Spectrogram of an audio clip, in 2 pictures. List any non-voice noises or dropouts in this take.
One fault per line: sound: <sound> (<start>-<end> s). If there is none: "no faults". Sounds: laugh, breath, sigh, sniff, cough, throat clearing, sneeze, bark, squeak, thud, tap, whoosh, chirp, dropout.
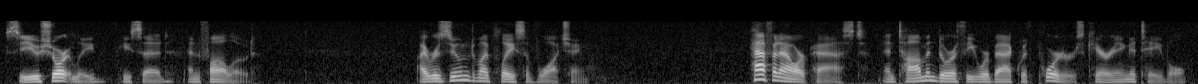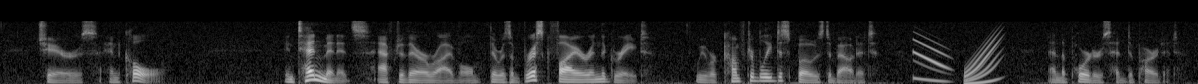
sound: chirp (21.1-22.1 s)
